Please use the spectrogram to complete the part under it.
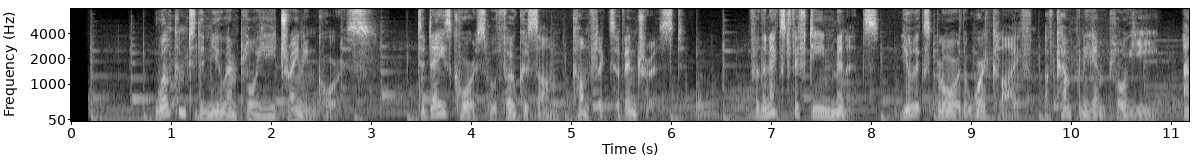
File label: Narrative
